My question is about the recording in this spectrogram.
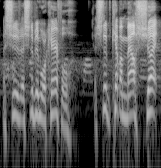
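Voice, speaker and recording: Hosting a horror game let's play, a man with a fairly high, very bright voice reads the on-screen story aloud dramatically at a brisk clip. He's theatrical throughout and bursts into exclamatory reactions of his own.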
